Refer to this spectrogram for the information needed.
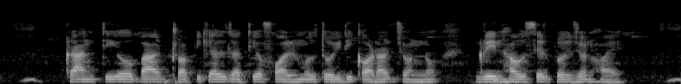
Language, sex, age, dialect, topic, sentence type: Bengali, male, 18-24, Standard Colloquial, agriculture, statement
